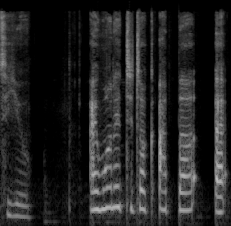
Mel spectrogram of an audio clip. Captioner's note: speaking French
